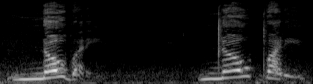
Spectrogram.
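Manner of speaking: nobody hit hard and loud, the second slow; emphatic nobody. Real, not acted. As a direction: punch each nobody with force. Insists nobody should be choked.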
